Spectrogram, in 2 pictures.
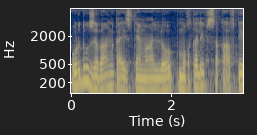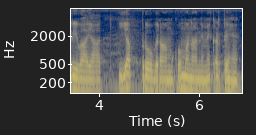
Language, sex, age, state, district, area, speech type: Urdu, male, 18-30, Delhi, Central Delhi, urban, spontaneous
